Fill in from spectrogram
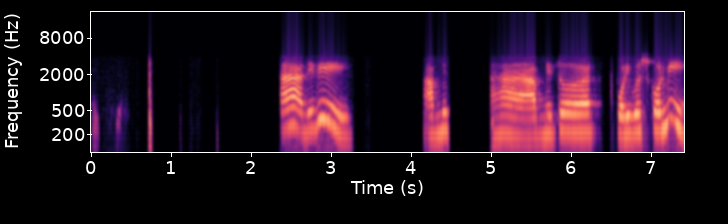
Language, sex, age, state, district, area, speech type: Bengali, female, 30-45, West Bengal, Birbhum, urban, conversation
